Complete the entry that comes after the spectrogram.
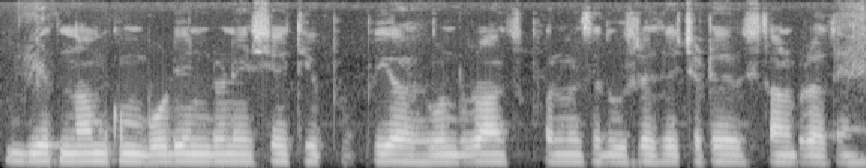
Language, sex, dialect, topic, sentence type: Hindi, male, Hindustani Malvi Khadi Boli, agriculture, statement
